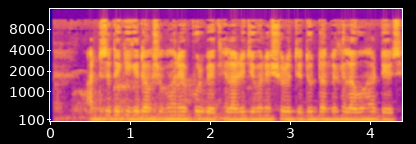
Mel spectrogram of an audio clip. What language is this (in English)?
Bangla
